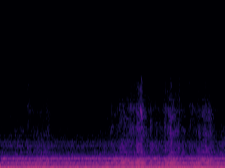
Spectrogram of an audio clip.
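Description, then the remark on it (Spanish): A housefly on the control panel inside an aircraft buzzes steadily, its thin droning hum wavering slightly in pitch, with no talking over it. “Hay una mosca sobre el cuadro de mandos.”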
